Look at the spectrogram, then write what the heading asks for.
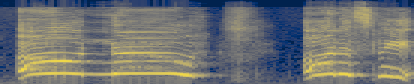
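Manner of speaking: loud, high wail of laughter; crying laughing. Real, not acted. Streamer reading a comment, crying with loud laughter. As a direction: howl it through tears of laughter.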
